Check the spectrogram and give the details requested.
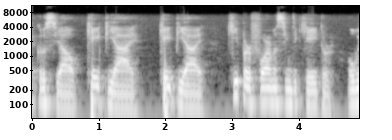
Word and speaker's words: KPI: Kpi, KPI, Key Performance indicator ou indicators, né? Porque são vários. KPI, KPI. E aqui tá cheio de brasileiro errando. Ki, olha o I. Ai, sou eu. Ki.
